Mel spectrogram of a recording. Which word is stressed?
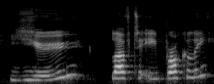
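you. The stress falls on the word 'you'. "So the first one would be"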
